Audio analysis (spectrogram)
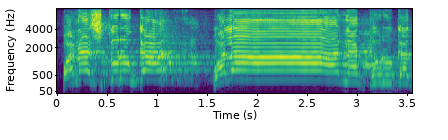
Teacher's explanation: এই ওয়ালারে কমপক্ষে একালিফ লারে টানতে হবে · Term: মদ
